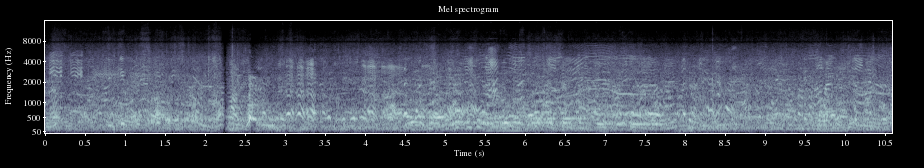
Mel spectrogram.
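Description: A pack of hounds whines and yelps excitedly close by.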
